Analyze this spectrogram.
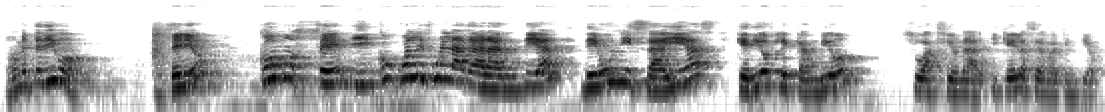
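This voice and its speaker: A pastor with a Mexican accent preaching a fiery, confrontational sermon with mocking asides, recorded for video. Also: male voice, very high-pitched, lively intonation, slow pace. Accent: Mexican Spanish. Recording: roomy echo, dull lo-fi sound.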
